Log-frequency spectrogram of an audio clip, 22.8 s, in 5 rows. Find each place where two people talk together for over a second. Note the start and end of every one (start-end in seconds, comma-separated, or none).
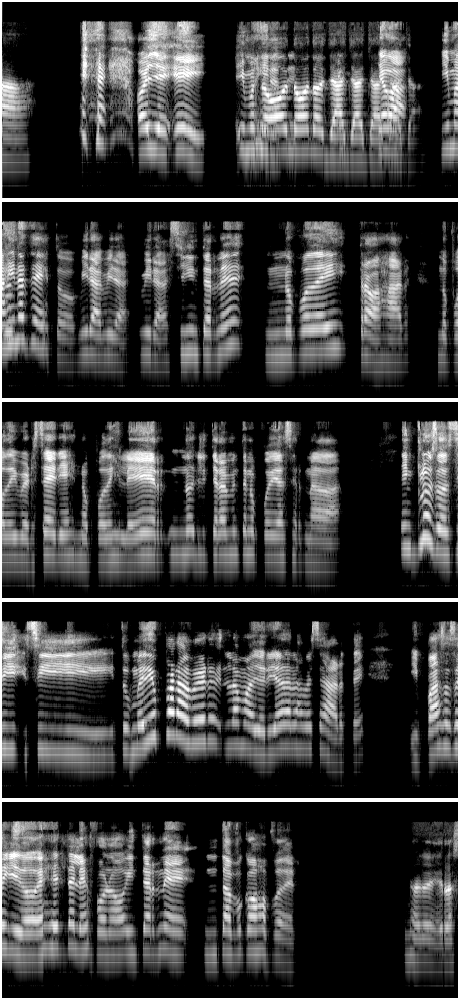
2.5-4.2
